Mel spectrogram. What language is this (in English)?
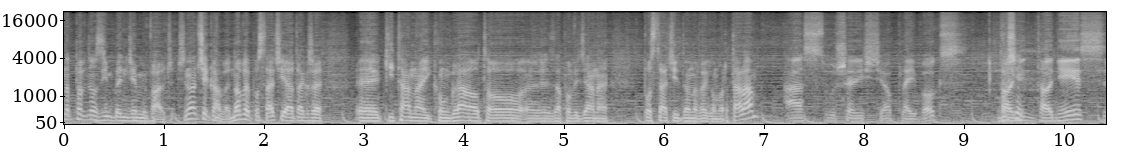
Polish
